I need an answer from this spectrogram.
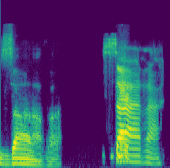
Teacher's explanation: Usually it's the word zera, but at the end of the word, it gets an elongated vowel, pausal form, Zara. Zara.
